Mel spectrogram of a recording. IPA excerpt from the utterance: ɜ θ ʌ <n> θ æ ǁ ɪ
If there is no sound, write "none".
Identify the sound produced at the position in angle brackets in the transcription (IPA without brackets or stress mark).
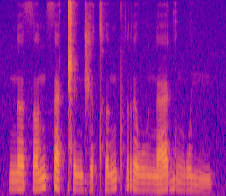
n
